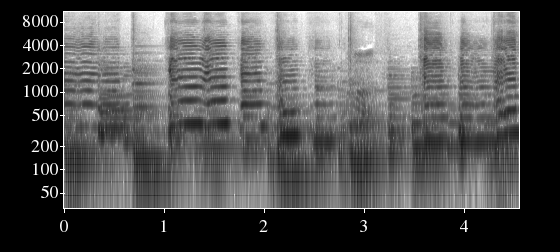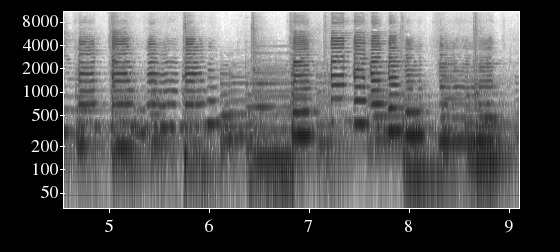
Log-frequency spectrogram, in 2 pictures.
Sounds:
playing saxophone, Music, Brass instrument, Musical instrument, Saxophone

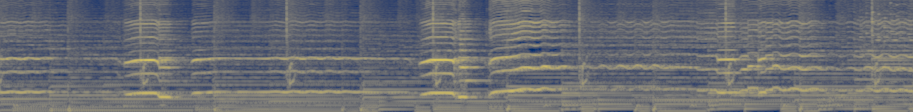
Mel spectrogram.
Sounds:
playing erhu

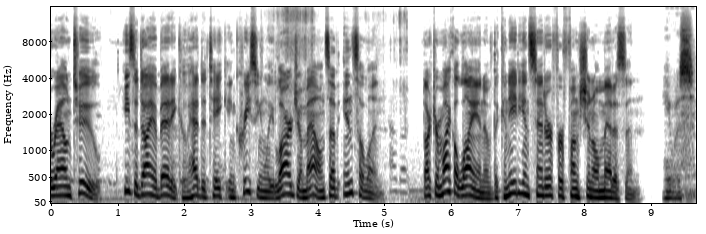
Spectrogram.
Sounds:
Speech

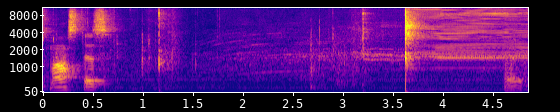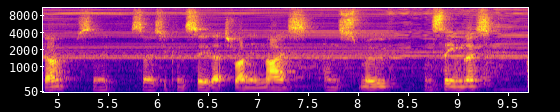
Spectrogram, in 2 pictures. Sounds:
Speech, inside a small room, Electric shaver

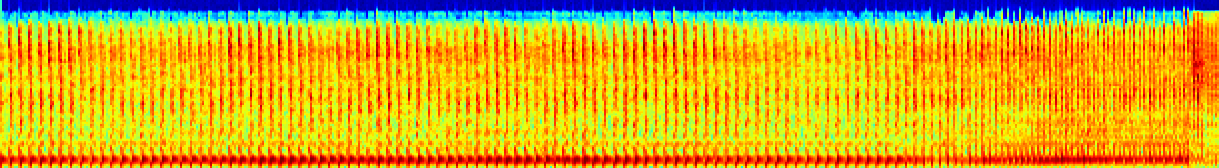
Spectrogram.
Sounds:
Vehicle

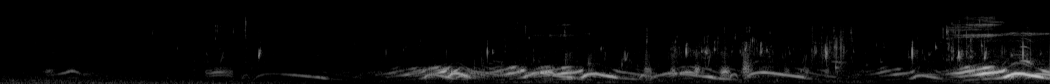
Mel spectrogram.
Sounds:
bird squawking

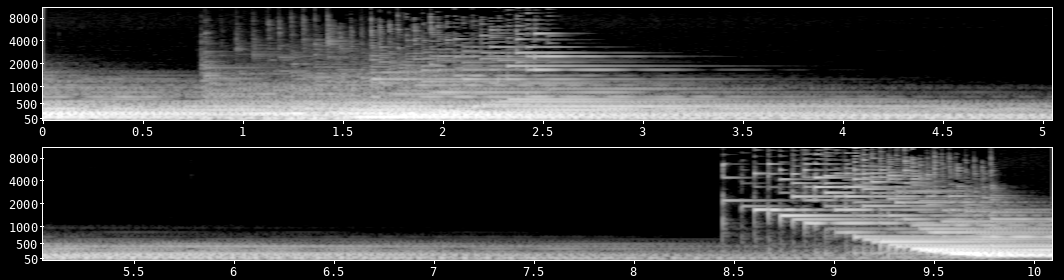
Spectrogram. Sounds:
Keyboard (musical), Musical instrument, Music

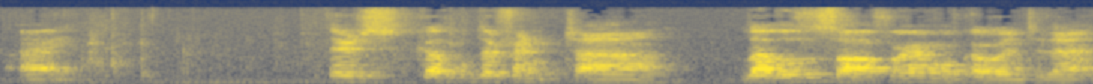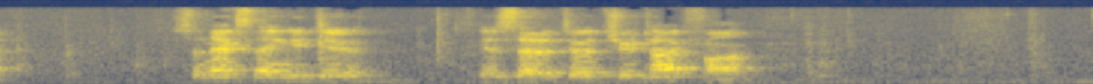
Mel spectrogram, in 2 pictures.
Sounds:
Speech

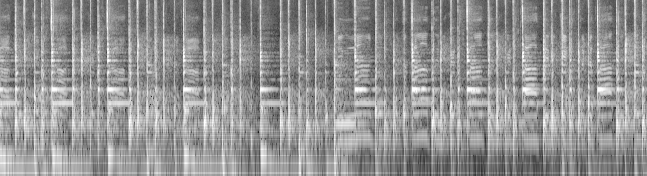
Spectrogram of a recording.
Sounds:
playing tabla

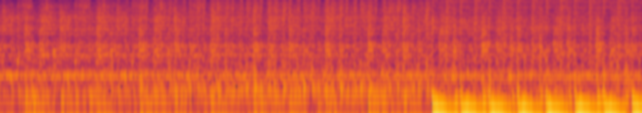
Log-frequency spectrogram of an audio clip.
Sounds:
Music, Trance music

